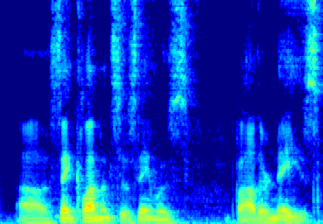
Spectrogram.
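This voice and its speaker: A man with an American accent, room echo audible. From US Midwest, St. Louis area, Missouri. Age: 80s+. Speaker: local resident sharing memories. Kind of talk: oral history interview. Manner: halting, many fillers.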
